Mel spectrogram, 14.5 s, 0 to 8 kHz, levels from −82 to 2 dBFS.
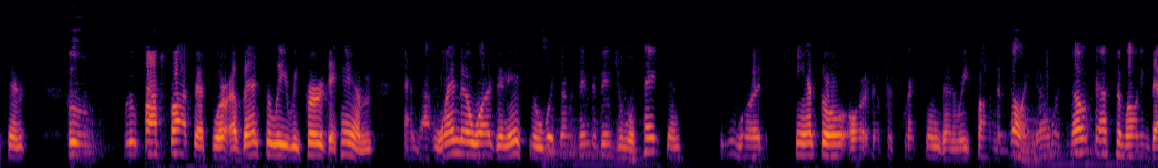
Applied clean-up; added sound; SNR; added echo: neural mask model DeepFilterNet 3.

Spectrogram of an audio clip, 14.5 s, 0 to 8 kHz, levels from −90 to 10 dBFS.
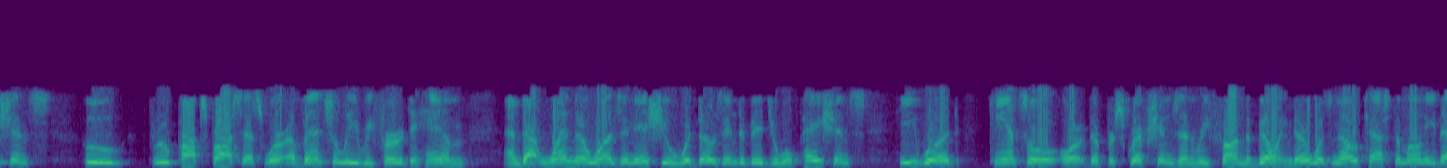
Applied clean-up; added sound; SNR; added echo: none; none; none; none.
